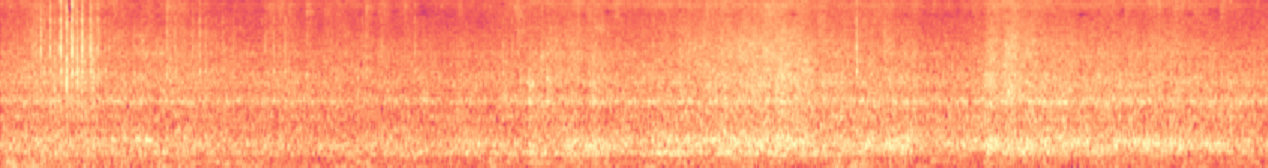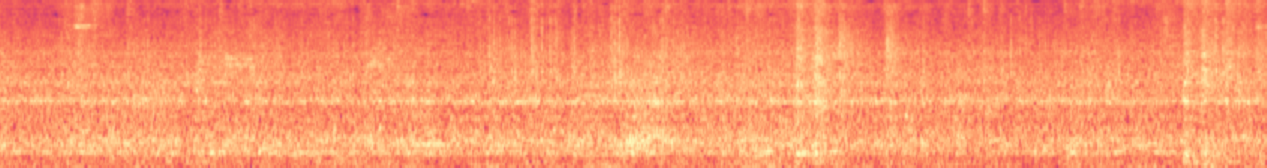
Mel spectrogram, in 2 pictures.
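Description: Moving passenger train heard from inside the carriage: a steady rumble of wheels on rails with a thin steady whine, and a few faint knocks over rail joints.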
